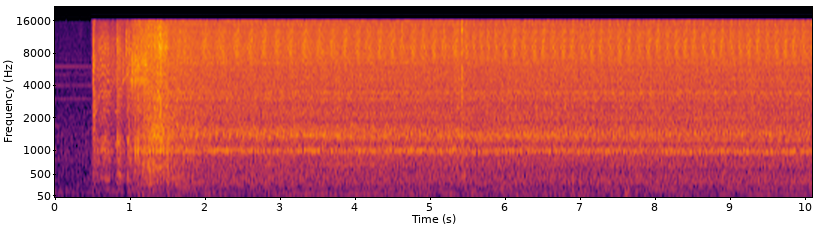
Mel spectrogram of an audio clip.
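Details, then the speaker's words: 2013–2017 Honda Accord 4-cylinder just after serpentine drive belt replacement (old belt looser): engine cranks, catches and settles to smooth idle with one brief click as A/C is switched on; no belt squeal or chirp, belt working fine. "có vẻ như nó đang hoạt động tốt Tôi vừa bật điều hòa và bạn đã nghe thấy tiếng ' click' sound Thắt lưng hoạt động tốt, cảm ơn đã xem."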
